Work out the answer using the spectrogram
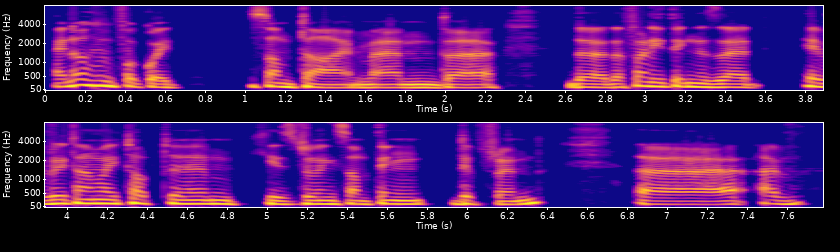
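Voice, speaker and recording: A man's voice: mid-range voice, moderate pace, no echo. A man hosting a podcast, introducing his guest with enthusiasm and often repeating words as he frames questions. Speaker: podcast host. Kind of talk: podcast interview.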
